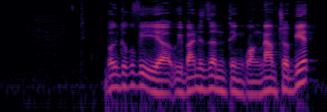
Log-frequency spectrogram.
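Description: A man speaks calmly and clearly into a microphone, like a news presenter.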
